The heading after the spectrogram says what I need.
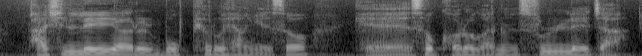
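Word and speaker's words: βασιλεία: 헬라어로 발음해 보면 바실레이아 이렇게 발음해요. 그리고 교회는 에클레시아.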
